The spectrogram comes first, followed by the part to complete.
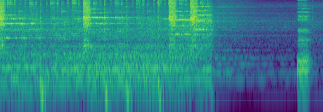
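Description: A dubstep track playing back from an Ableton Live project: a dense electronic mix with deep kick drums and sharp bright hits. It cuts off about four seconds in, leaving a fading tail, and one short hit sounds near the end.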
